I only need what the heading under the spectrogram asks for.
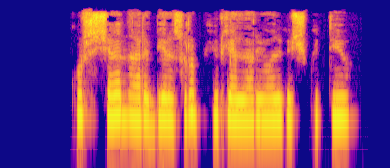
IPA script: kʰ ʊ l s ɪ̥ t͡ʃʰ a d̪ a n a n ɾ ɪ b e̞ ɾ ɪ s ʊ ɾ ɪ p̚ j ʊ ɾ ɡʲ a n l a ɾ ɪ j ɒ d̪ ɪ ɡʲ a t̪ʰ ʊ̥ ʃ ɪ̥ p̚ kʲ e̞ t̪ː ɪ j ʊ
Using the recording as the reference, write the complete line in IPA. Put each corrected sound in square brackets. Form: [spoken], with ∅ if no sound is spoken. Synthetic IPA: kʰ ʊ [ɾ] s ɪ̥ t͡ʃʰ a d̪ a n a [∅] ɾ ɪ b e̞ ɾ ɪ s ʊ ɾ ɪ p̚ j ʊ ɾ ɡʲ a n l a ɾ ɪ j ɒ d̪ ɪ ɡʲ a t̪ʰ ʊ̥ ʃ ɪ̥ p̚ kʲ e̞ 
